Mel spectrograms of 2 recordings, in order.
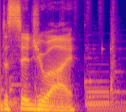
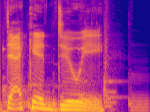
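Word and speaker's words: Decidueye: What's your opinion on decidui? I don't understand why people call it decadui. Like, you realize how many syllables you're saying in a single name?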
